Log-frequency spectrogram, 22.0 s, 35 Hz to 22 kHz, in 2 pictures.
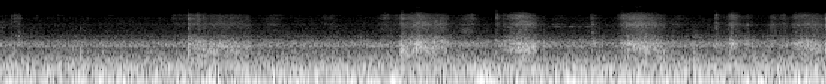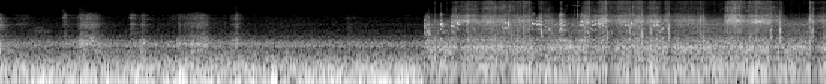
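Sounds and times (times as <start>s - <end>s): spade scraping debris from grate: 16.7s - 22.0s.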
